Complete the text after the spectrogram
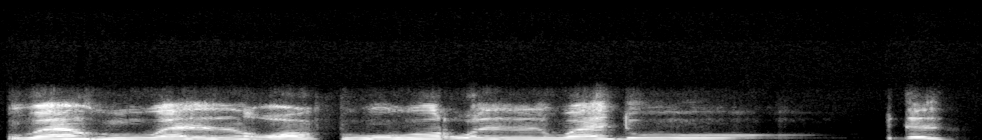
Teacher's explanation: Gha tebal, fu tipis.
